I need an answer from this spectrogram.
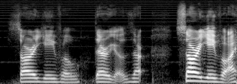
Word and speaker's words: Sarajevo: I can't pronounce that for shit, Let me see. Sarajevo. Sarajevo.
